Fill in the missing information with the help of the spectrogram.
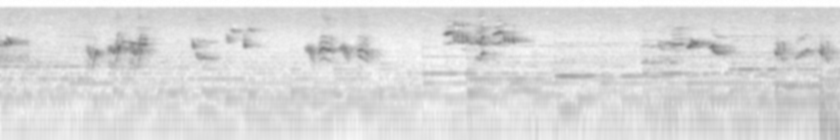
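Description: A male and a female bird sing a duet, trading quick chirpy phrases back and forth in alternating bursts at high pitch in an irregular rhythm, over a steady low background hum with no talking.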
